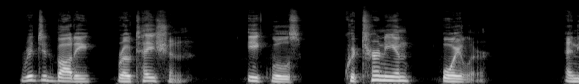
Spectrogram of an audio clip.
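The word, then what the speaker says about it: Euler: body rotation equals querian Oiler and yes it is pronounced Oiler which is also an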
